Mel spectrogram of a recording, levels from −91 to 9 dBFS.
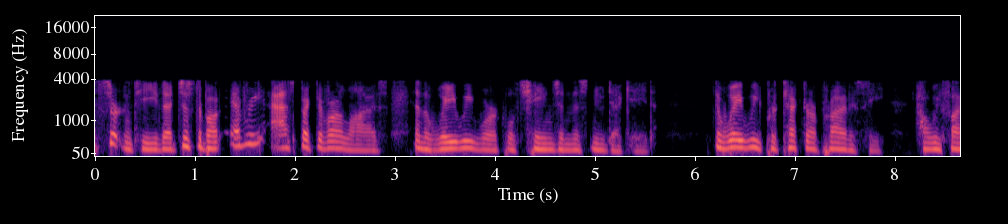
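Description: Speech coded with the iLBC codec throughout, and the codec damage is plainly audible. Nothing above 4 kHz survives, so the voice is narrowband and has a rough, slightly synthetic grain. The sound fits the 13.33 kbps mode with 30 ms frames. On a spectrogram, energy stops at a hard ceiling at 4 kHz, and the harmonics below look smeared and less cleanly striated than in wideband speech. There are also lost iLBC frames at 2.73 to 2.76 s and at 7.70 to 7.75 s. Each gap lasts about 30 ms, which fits a single dropped frame. In each gap the decoder fills in by repeating the last pitch cycle blended with noise, so you hear a brief held, faintly buzzy vowel. Because each iLBC frame decodes independently, the voice returns cleanly straight afterwards. On a waveform, each gap shows as a short stretch of near-identical repeating periods. On a spectrogram, it appears as flat, unchanging harmonic bands with a noisy haze, sharply bounded on both sides.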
